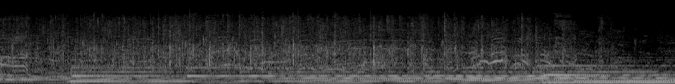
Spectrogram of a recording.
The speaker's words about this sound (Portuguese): Você crê que Deus faz isso aqui? Dá um aplauso forte ao Senhor.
